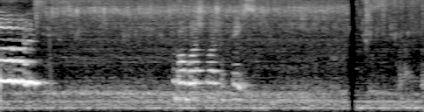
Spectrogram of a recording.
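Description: Two short high-pitched calls, one right at the start and one about two seconds in, over the faint steady hiss of a bathroom tap running.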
